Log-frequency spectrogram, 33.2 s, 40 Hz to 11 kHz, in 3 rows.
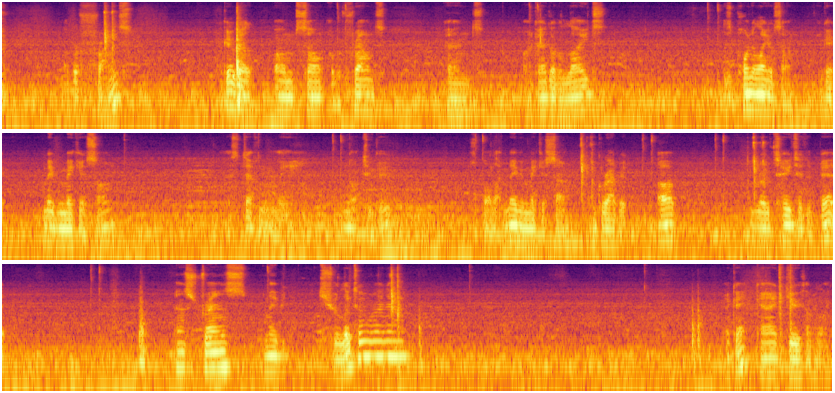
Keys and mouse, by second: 1.5 KP_3, 7.0 click, 9.3 click, 12.6-14.5 middle drag, 15.4 click, 17.3 click, 19.7 g, 20.6 click, 21.9 r, 24.8 click, 27.3 KP_1, 28.3-30.7 middle drag, 32.5 space.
